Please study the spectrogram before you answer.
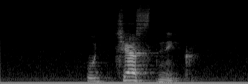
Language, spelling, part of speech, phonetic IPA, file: Russian, участник, noun, [ʊˈt͡ɕæsʲnʲɪk], Ru-участник.ogg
